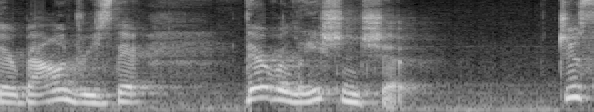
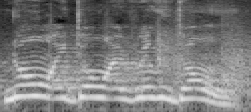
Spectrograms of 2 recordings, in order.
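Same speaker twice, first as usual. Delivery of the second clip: insistent denial; 6 semitones higher than usual. Retold or imitated. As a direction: protest firmly that you mean well. Denying bad intentions to mother-in-law.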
